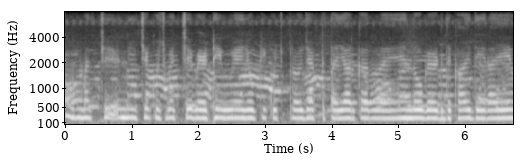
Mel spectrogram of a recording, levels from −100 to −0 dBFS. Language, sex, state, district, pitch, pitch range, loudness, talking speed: Hindi, female, Rajasthan, Nagaur, 220 Hz, 215-225 Hz, -14 LUFS, 205 wpm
